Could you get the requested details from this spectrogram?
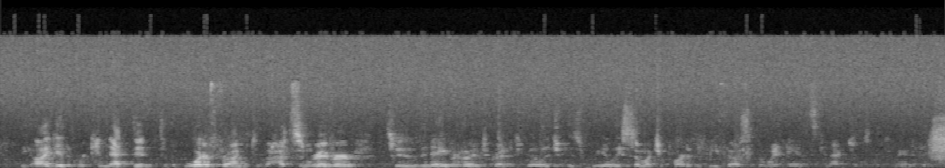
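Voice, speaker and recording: Very fast speech with hardly any pauses and big swings in loudness comes through noticeable background noise. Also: man. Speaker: art historian, museum presenter. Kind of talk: presentation to a board meeting. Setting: board meeting.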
